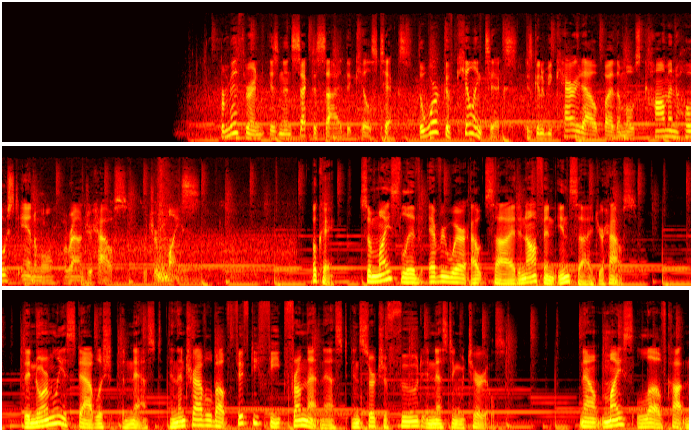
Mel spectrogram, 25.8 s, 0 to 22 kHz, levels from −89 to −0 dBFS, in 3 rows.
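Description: No technical faults are audible.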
